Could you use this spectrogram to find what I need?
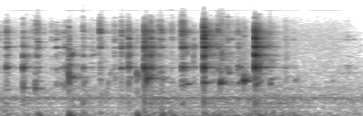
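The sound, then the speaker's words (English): A spoon stirring a drink in a glass, giving many quick, light clinks and scrapes in a rapid uneven rhythm that fade out after about a second and a half. “Put the spoon in. Mix it up a little bit here.”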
